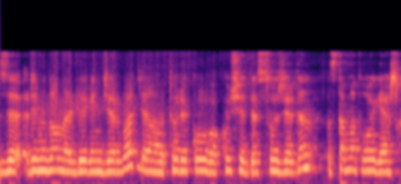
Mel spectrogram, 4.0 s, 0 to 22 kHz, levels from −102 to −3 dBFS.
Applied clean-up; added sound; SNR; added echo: neural separator model SepFormer DNS4.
